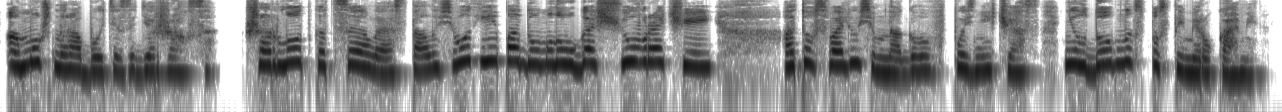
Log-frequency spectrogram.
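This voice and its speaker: A woman's voice: high voice, steady tone, brisk, few pauses, a little mellow, no echo, clean studio sound, voice pushed up, lightly acted. Woman playing a plaintive, flustered auntie. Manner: plaintive, fussy, apologetic. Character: flustered middle-aged auntie with toothache, timid.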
